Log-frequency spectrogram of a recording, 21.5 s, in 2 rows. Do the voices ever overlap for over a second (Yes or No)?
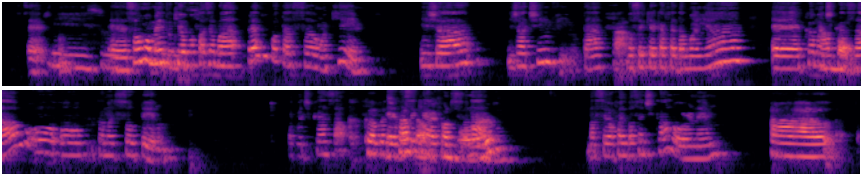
Yes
